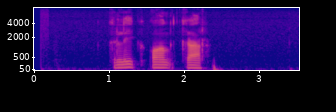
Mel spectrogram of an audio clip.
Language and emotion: Russian, neutral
